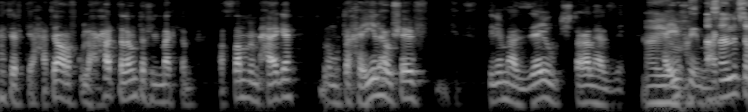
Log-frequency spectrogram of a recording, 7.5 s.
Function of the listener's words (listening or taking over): taking over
